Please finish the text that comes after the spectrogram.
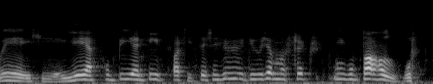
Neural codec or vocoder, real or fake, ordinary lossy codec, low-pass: codec, 24 kHz, 1.2 kbps, DualCodec; fake; none; 10.8 kHz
